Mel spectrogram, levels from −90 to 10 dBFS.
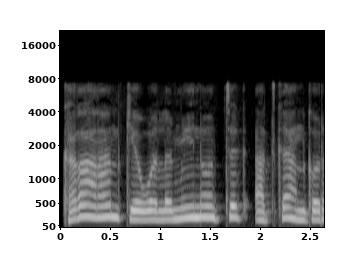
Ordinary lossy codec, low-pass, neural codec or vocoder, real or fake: none; 7.2 kHz; codec, 16 kHz, 2 kbps, FunCodec, trained on LibriTTS, 25 frames a second; fake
